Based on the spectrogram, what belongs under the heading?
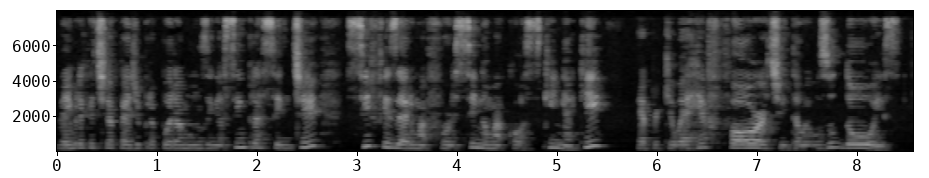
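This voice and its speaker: A woman teaching young children, slowly drawing out syllables and often checking in with them. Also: medium pitch, a little mellow, lo-fi sound. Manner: slow, drawn-out sounding of syllables, with frequent check-in questions. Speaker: primary school teacher. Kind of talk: recorded classroom lesson for young children.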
